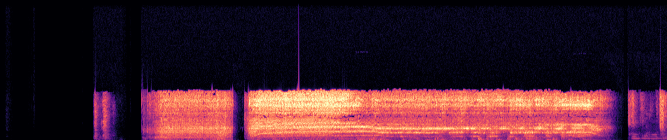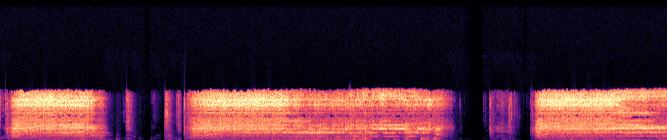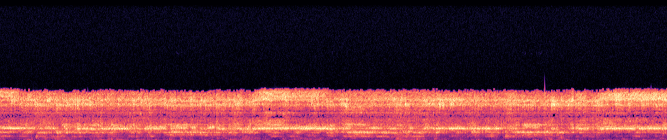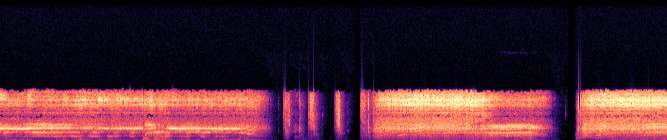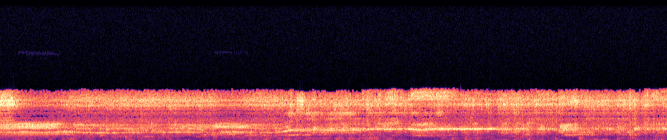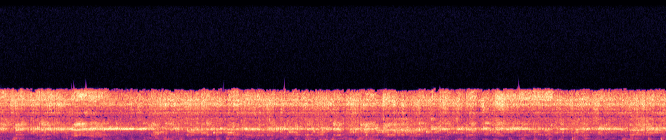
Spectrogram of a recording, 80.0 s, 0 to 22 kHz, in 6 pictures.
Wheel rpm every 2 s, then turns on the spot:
0, 10, 80, 160, 160, 140, 30, 70, 50, 150, 140, 20, 130, 160, 160, 160, 160, 160, 160, 160, 160, 160, 70, 30, 140, 70, 150, 160, 150, 190, 230, 230, 230, 230, 230, 230, 230, 230, 230, 230.
2-4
